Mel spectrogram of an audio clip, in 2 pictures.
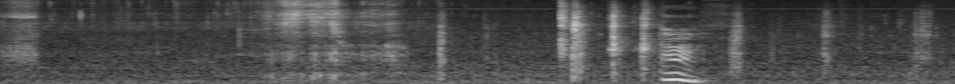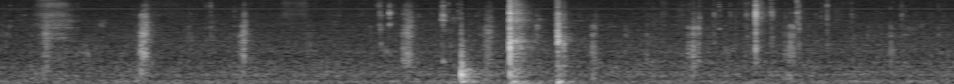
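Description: Close-miked chewing of noodles with many small wet mouth clicks, then about seven seconds in a knock and crackle as a raw egg is cracked open by hand.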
